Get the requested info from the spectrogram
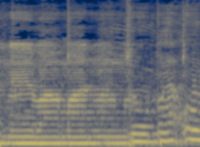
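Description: A man's voice chanting a Sinhala verse in a slow, melismatic style. He holds one long low note, then slides through a short ornament up to a higher note near the end.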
